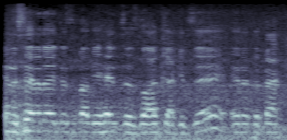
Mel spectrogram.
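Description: A man's voice: sits high, steady tone, quick pace. Distant Australian male tour guide, noisy vehicle. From Gold Coast, Australia. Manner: informal, chatty. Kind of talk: live tour commentary. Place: on a moving amphibious tour vehicle. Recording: distant mic, clear vehicle and outdoor noise.

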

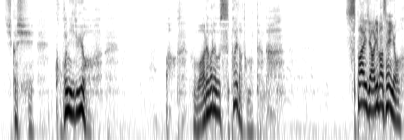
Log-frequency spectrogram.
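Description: A man's voice: fairly high pitch, very animated, moderate pace, pauses often, slightly rough, no room sound. A man playing a reflective, devout disciple on a journey in a radio drama, speaking earnestly. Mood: wary. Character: reflective, devout male disciple, Cleopas's travelling companion.

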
